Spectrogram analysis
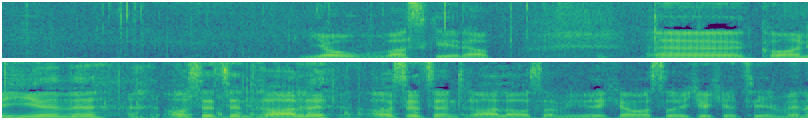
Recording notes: We recorded this podcast while enjoying around the fire with my friends in the state of Wisconsin in the USA. It is a very short but concise recording.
